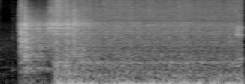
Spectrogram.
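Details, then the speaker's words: Holden VK, warm engine, after timing set with a better distributor to fix a hot start issue: quick crank, catches at once and settles into a steady, even low idle with no stumble; normal hot start. "Alright, hopefully we fixed the hot start issue with a better dizzy. Well, technically that was a hot start."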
